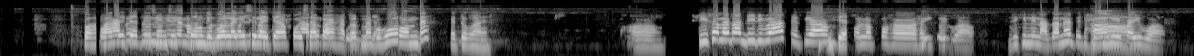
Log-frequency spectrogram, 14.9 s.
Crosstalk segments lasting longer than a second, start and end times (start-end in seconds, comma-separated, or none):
2.7-4.7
